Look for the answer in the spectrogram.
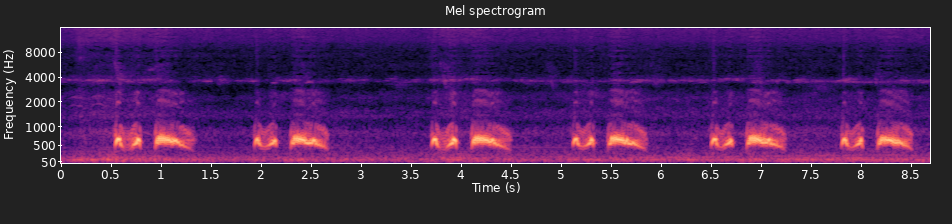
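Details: Spotted dove cooing, used to draw wild birds in quickly: low, hollow phrases of two short coos and a longer drawn-out coo, repeated about every one and a half seconds over a low hum.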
